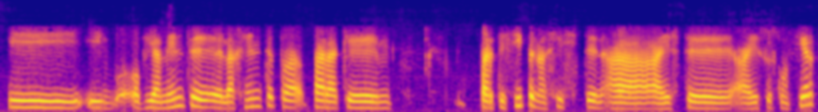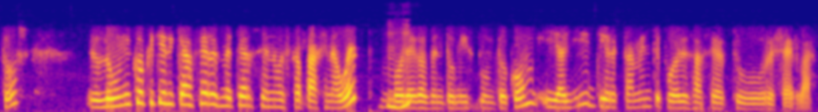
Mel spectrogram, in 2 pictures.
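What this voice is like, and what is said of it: Mixed Dutch and Andalusian accent. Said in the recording (Spanish): “tu acento, bueno, pues medio holandés, medio andaluz. De vez en cuando te sale el deje.”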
